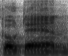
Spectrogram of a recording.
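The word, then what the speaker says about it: Godin: i n it's pronounced godan but a Goden um made in Canada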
